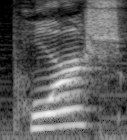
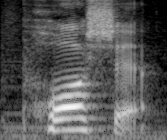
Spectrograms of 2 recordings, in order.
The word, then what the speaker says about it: Porsche: it's located inot Germany I've heard Americans pronounce it Porsche or porsi in German we say Porche so there's like this short a sound in the end POS it was founded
